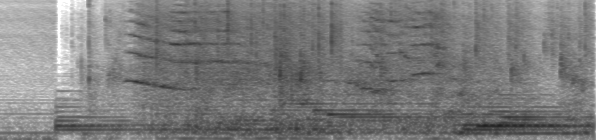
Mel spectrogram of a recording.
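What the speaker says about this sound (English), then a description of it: "Running water." Water running from a tap, a steady full gush that starts abruptly and continues evenly over a faint tonal background.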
